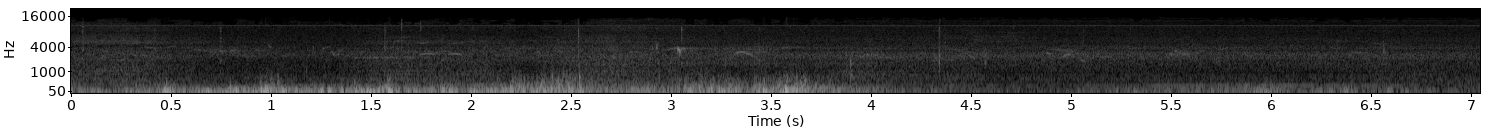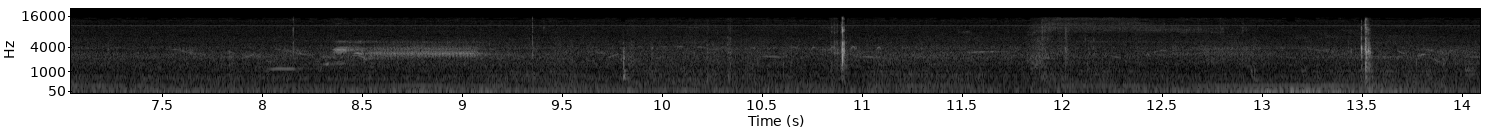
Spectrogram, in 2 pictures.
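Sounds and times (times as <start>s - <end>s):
low steady hum: 0.0s - 14.0s
faint bird chirps: 7.6s - 9.9s.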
